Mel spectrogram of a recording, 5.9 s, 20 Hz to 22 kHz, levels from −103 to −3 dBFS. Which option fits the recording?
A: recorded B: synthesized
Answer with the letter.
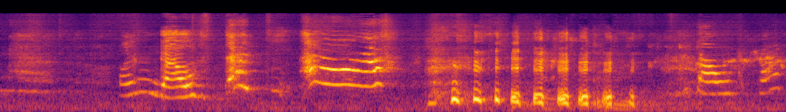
B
